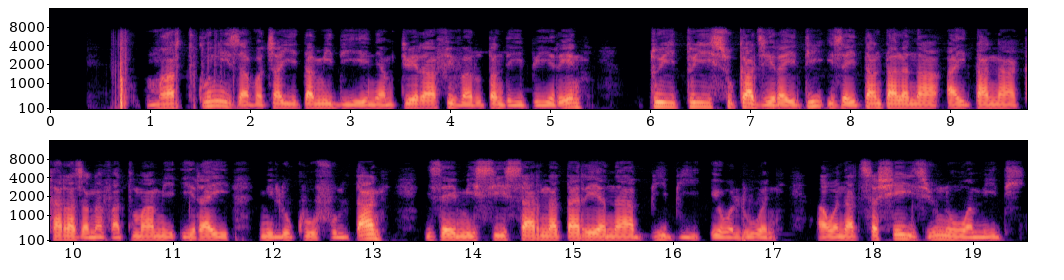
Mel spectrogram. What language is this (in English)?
Malagasy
